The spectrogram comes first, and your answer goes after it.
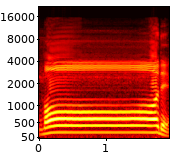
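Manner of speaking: heavy Arabic Dad in বদ, vowel held long; বদ as a long, level "dwaad"; tongue-side articulation. Shown as a demonstration. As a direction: draw বদ out with tongue side on the molars. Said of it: "এটা বেশি বেশি উচ্চারণ করতে হবে".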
